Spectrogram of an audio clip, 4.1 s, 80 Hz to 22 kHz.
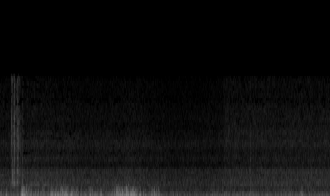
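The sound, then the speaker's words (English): A sudden gust of wind on a beach, picking up 5 to 10 miles an hour all at once, buffets loudly in low, rumbling bursts for a couple of seconds, then eases into a steadier windy roar with surf in the background as waves build. No one speaks. “Notice the wind just picked up 5 to 10 miles an hour just all of a sudden, and the waves are already showing that.”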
